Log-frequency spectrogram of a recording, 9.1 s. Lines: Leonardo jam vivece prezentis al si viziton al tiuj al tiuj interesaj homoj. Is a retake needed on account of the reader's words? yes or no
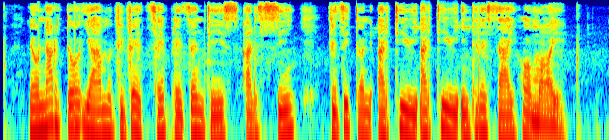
no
